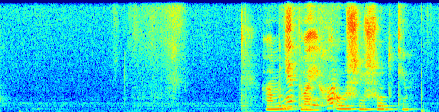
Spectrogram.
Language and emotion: Russian, neutral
